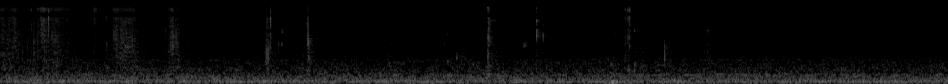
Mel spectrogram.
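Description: Faint chewing of a mouthful of crispy fried chicken sandwich with crispy onions: wet mouth sounds and small crisp crunches, the crunches most frequent in the first three seconds and thinning out after.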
